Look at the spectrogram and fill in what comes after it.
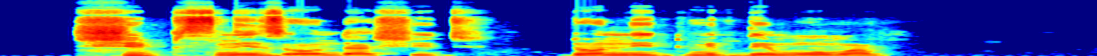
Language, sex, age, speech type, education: Nigerian Pidgin, female, 15-29, spontaneous, tertiary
